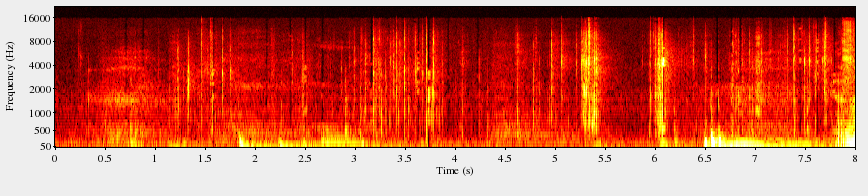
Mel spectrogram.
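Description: Foil trading card pack being torn open by hand: faint crinkling and tearing of the foil wrapper in a scatter of small crackles, with low handling rumbles twice.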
